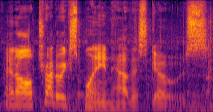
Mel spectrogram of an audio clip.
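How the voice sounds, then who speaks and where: A man with a mid-range voice hosts a gaming video over clearly audible background music. He comments casually on the gameplay, working through his thoughts aloud. His delivery is conversational and explanatory, like a player walking viewers through each step. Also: mid-range voice, huge pitch swings, moderate pace. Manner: thinks out loud, explanatory, conversational.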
